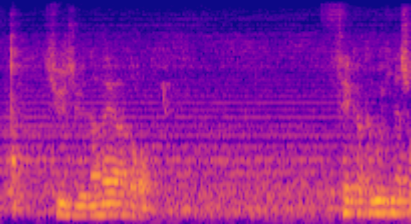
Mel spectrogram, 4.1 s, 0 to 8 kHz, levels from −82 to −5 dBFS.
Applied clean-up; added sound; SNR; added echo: none; Brass instrument; 18 dB; reverberation time 0.7 s.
